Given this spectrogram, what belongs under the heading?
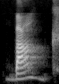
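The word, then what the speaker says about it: Bank: अर्थ सही सोचा है यह बैंक है लेकिन जर्मन भाषा का उच्चारण इंग्लिश या हिंदी भाषा के उच्चारण से बहुत अलग है ध्यान से सुने और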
